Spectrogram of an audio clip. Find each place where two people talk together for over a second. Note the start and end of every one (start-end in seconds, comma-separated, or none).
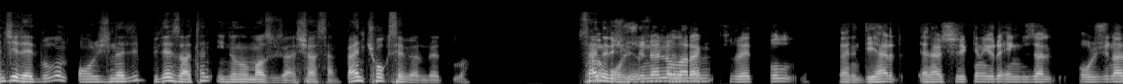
5.9-7.2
